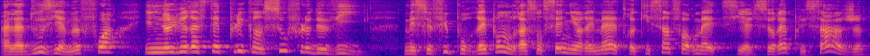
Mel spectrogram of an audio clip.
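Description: A man narrating folk legends for a volunteer audiobook, measured and steady. His storytelling moves at an even, unhurried clip, clear and plain, close to a home microphone. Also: high-pitched. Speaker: audiobook reader. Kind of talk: scripted narration of folk tales. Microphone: home recording mic.

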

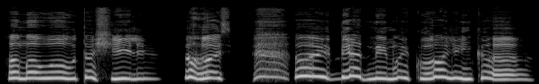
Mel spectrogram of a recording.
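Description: A shrill, squealing village aunt with a theatrical streak in an audiobook. The voice is pushed very high and moves widely. It is dry and close. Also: male voice, animated, a little slow, pushed and bright, no room sound, exaggerated voice. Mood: wailing.

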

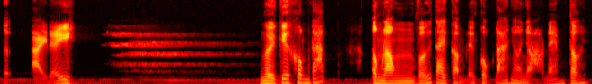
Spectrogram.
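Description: Lively low-voiced male ghost storyteller. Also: soft background music. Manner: measured, dramatic storytelling.

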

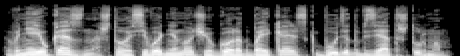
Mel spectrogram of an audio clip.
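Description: A man's voice: fairly low pitch, normal speed, darkish tone, no room sound, clean studio sound, lightly acted. A man reading an audiobook voices a staff duty officer giving a formal report. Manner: formal, respectful.

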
